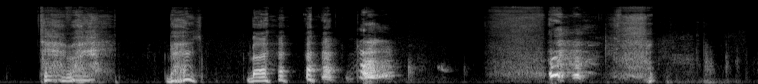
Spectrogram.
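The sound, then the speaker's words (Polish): A man with a head cold sneezes loudly and repeatedly, a string of forceful bursts broken by short pauses, with no clear talking in between. “A cóż tak strasznie kichasz? Zakatarzyłeś się.”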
